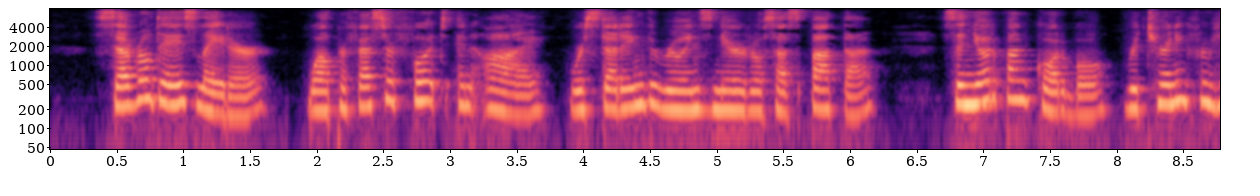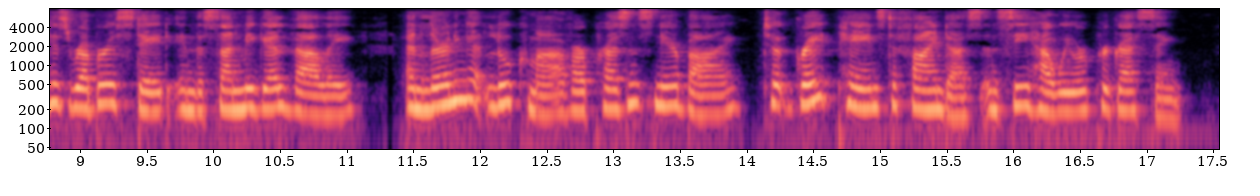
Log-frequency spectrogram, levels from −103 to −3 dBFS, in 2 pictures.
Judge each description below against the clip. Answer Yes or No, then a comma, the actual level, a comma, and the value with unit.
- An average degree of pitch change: Yes, average, 4.0 semitones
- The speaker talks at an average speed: Yes, average, 160 wpm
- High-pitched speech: Yes, high, 210 Hz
